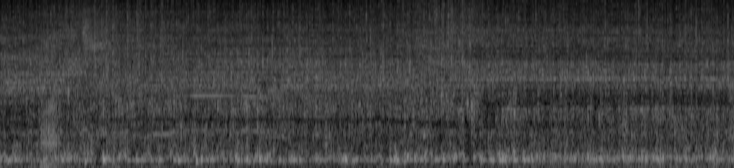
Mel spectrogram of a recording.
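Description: Water running steadily from a tap into a container in a Jamaican home, a continuous close trickling rush that holds an even level throughout with no talk over it.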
